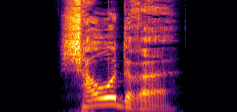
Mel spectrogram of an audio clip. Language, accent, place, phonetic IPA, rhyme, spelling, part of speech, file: German, Germany, Berlin, [ˈʃaʊ̯dʁə], -aʊ̯dʁə, schaudre, verb, De-schaudre.ogg
- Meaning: inflection of schaudern: 1. first-person singular present 2. first/third-person singular subjunctive I 3. singular imperative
